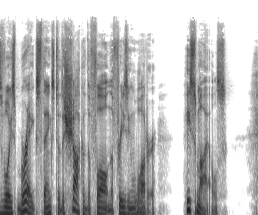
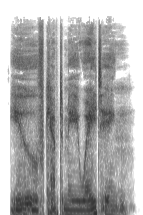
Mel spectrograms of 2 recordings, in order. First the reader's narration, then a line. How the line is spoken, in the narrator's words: the Michael Leviathan hisses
